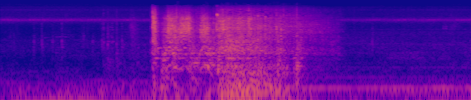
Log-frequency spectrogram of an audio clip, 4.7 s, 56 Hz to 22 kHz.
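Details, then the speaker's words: 1998 Chevy C1500 truck: short crank, then about a second and a half of ragged firing that dies; owner suspects a loosened torque converter. Cause suspected, not confirmed. "well it cranks and it fired off for just a second but uh that did not sound good"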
